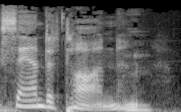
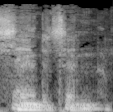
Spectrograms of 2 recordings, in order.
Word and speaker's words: Sanditon: Oh, well, it looks like Sanditon, but the way they pronounce it is Sanditon.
